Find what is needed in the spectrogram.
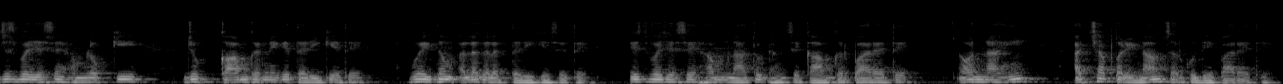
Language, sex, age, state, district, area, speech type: Hindi, male, 45-60, Madhya Pradesh, Bhopal, urban, spontaneous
